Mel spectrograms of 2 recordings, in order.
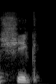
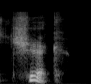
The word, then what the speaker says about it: Chic: It was spelled chick, which confused the heck out of me. Once again, as a 9-year-old, it's like, Mom, that says chick. It's pronounced chic, baby. But it says chick.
